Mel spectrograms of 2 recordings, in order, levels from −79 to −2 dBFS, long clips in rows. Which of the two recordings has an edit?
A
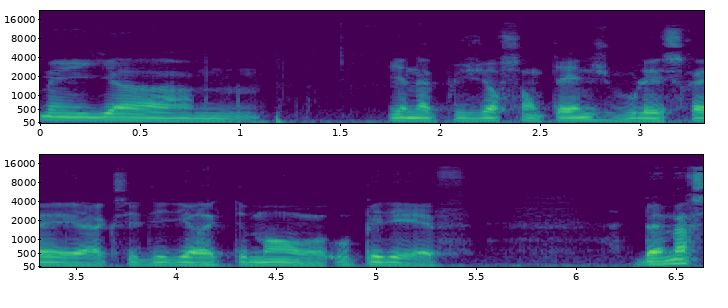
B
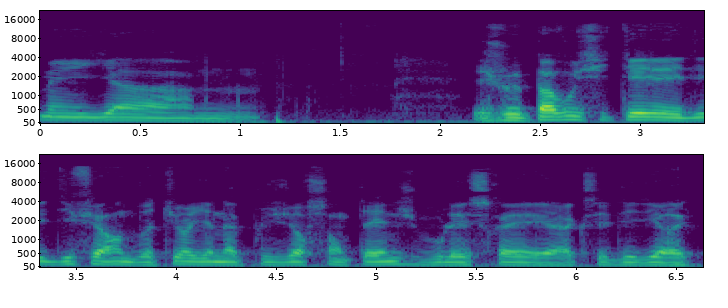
A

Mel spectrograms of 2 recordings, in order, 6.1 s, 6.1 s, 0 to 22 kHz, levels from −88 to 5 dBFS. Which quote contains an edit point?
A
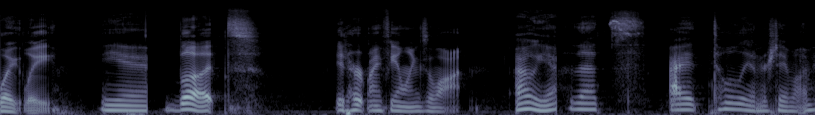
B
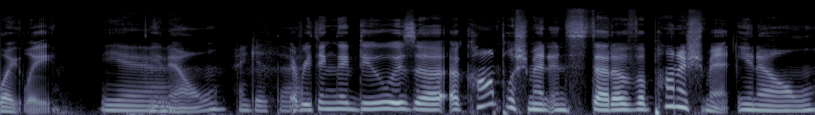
A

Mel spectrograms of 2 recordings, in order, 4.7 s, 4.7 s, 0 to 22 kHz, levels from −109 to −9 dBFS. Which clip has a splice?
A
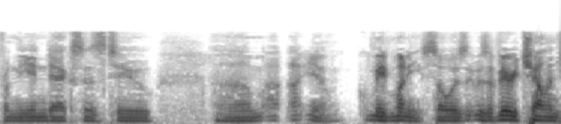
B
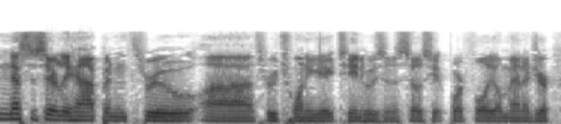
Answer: B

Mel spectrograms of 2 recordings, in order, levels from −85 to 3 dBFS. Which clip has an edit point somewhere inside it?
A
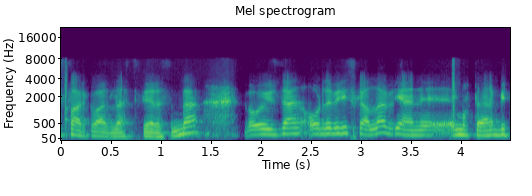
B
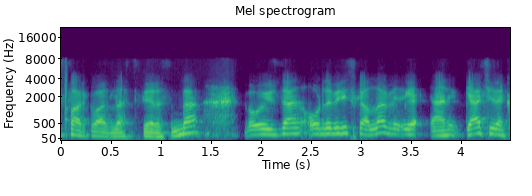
A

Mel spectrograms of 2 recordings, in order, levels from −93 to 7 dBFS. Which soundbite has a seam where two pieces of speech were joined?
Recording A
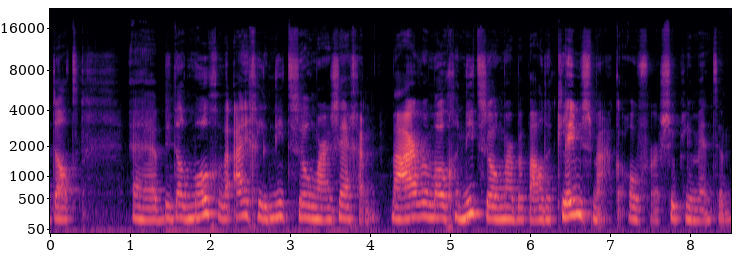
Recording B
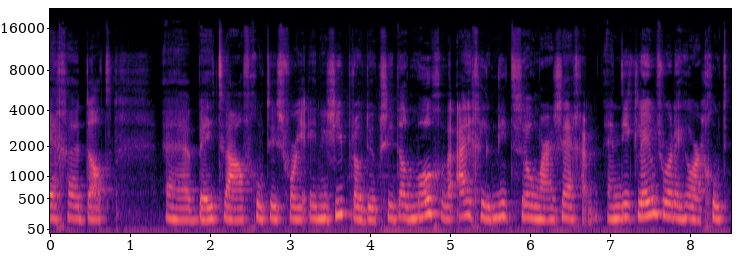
A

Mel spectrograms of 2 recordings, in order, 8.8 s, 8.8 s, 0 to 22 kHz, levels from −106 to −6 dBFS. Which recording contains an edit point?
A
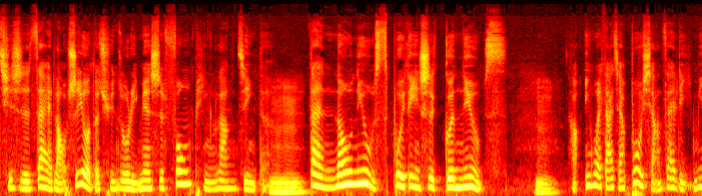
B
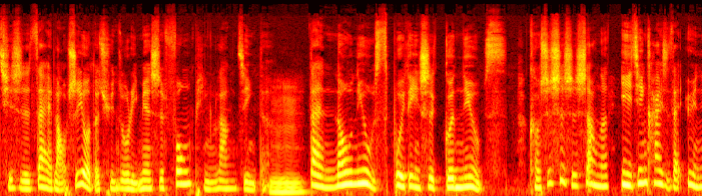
B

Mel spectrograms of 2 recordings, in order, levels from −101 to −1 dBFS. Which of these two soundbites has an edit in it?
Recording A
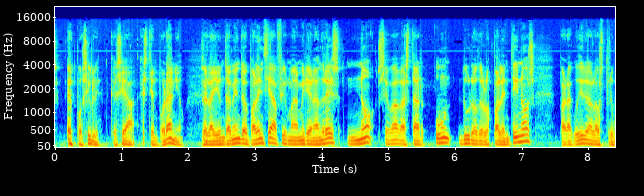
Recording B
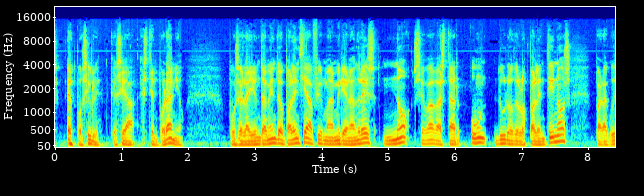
A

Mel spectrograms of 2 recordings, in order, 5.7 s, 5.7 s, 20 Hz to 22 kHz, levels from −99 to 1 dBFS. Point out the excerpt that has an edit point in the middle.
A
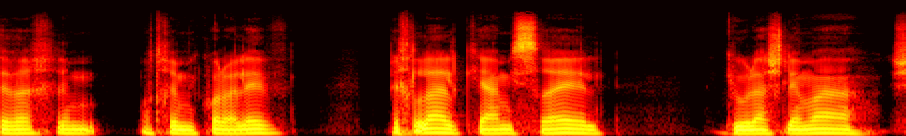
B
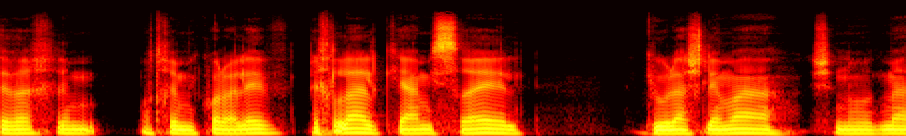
B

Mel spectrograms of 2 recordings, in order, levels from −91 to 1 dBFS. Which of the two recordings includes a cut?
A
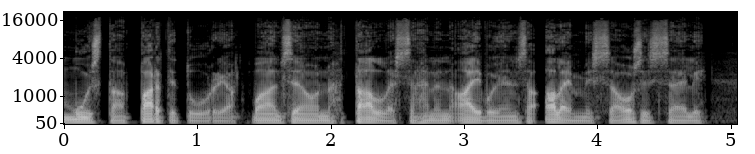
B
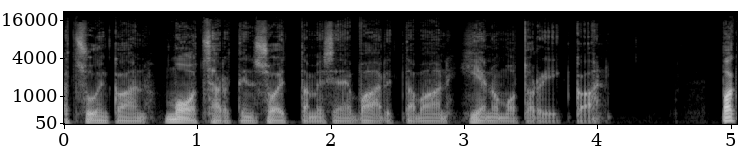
A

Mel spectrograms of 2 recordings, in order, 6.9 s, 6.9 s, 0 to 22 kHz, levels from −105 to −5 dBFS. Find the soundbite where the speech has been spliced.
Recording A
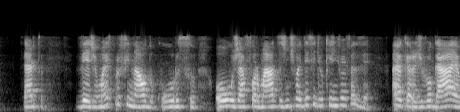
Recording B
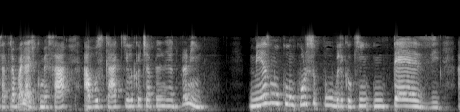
A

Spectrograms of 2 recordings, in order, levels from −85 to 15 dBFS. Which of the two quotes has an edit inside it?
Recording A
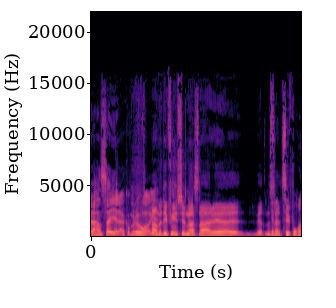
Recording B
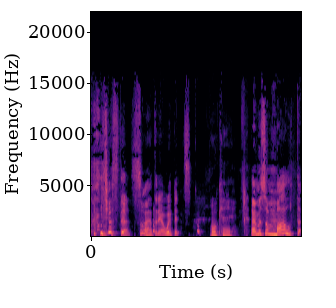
B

